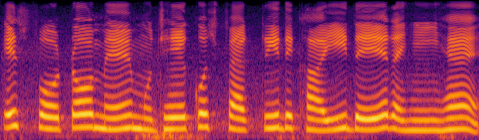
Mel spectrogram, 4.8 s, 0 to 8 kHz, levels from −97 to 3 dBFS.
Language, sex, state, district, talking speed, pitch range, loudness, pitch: Hindi, female, Madhya Pradesh, Katni, 125 wpm, 235-265 Hz, -13 LUFS, 245 Hz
